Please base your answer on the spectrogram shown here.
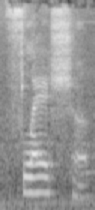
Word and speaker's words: flecha: Qual é a sílaba tônica aí? Flecha. É o flé, né? Se a gente for olhar, ela é a penúltima sílaba, não é isso?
